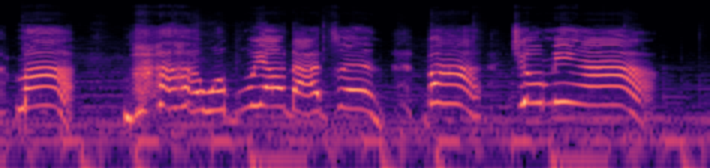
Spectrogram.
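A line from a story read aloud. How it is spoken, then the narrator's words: Child wailing loudly. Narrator (Chinese): 孙娜哇哇的大叫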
